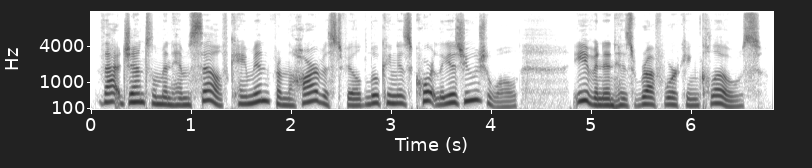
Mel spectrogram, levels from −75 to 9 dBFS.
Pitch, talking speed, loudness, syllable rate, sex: 210 Hz, 175 wpm, -17 LUFS, 5.0 syllables/s, female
